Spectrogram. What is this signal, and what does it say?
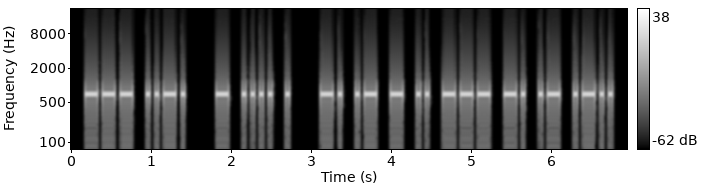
Morse code, heard as a keyed tone, about 22 wpm, 700 Hz. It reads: OF THE NATIONAL
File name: practice / 22wpm / Sentences with 3-Word Phrases - 22wpm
